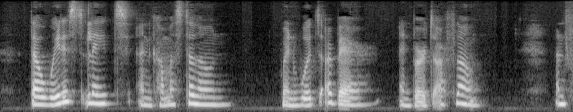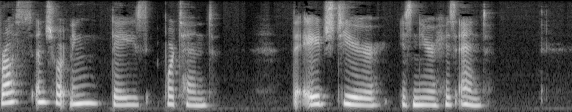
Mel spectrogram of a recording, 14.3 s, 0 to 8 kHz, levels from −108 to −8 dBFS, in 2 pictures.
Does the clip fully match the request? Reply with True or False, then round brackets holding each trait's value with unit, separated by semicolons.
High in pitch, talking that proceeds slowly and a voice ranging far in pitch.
False (205 Hz; 115 wpm; 3.3 semitones)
